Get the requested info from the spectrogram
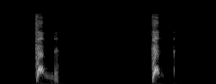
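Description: A person hiccupping twice, sharp and evenly spaced about a second apart, each hiccup with a brief second catch right after it.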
